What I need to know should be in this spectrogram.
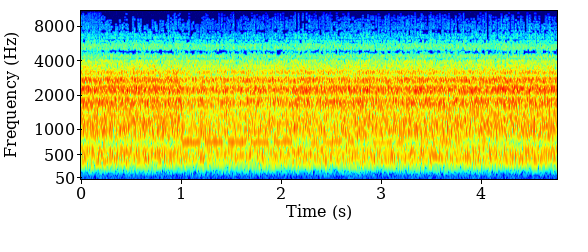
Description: Morse code, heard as a keyed tone, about 20 wpm, 750 Hz, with heavy radio static. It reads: 0RNRE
